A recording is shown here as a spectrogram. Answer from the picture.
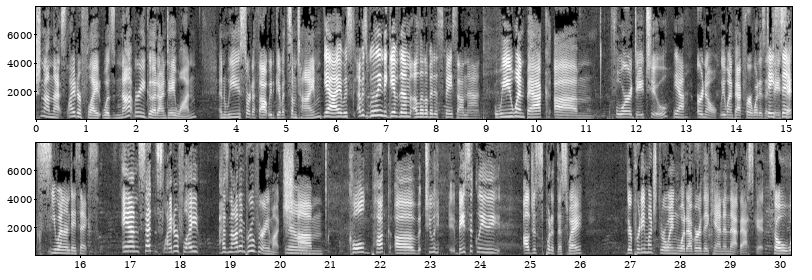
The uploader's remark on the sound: From the Minnesota State Fair. Live from the Peg which is the only full service restaurant at the fair.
